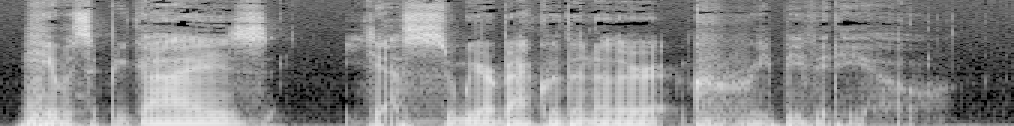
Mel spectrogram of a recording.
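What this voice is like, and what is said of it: Imitates another person's voice. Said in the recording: “Can you do a Shane Dawson impression? ... I'm so good at impressions.”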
